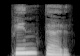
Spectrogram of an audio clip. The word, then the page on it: ಪಂದರ: pandara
